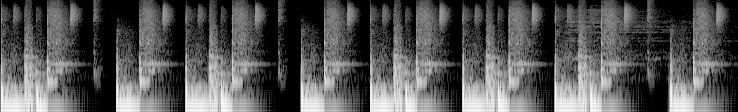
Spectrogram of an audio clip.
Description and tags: Produced for music as main beat.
